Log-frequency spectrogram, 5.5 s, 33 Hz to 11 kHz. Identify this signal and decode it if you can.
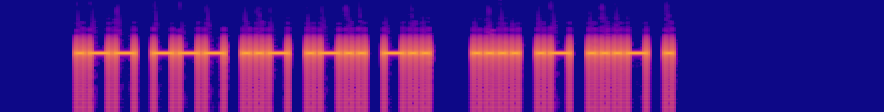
Morse code, heard as a keyed tone, about 30 wpm, 700 Hz. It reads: WOULD HAVE
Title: Sets of 2 Words 30wpm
